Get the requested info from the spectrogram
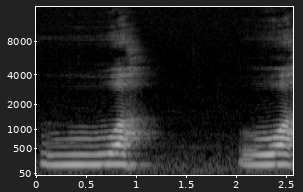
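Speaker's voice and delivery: long, drawn-out "w" with rounded lips; sustained "w" glide, no g; lips-only w. Shown as a demonstration. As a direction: hold the "w", tongue down and relaxed. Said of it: "is only using the lips".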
